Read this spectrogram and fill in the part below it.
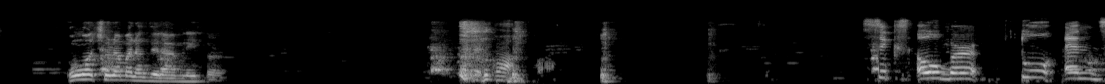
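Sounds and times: person coughing harshly: 4.3 - 5.4.

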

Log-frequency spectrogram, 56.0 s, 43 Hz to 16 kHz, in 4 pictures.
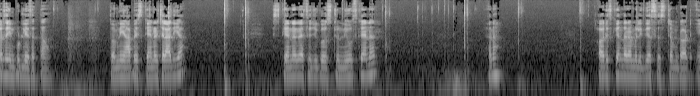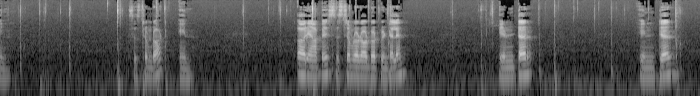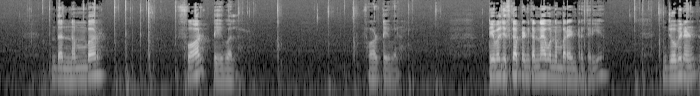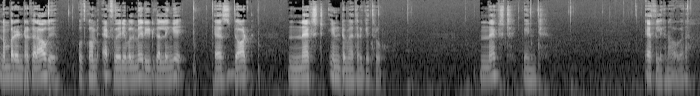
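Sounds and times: computer keyboard typing: 4.4 - 5.0, 7.6 - 9.6, 10.3 - 10.5, 11.6 - 11.8, 14.3 - 15.5, 16.3 - 17.4, 18.8 - 21.9, 23.0 - 24.0, 24.7 - 27.7, 28.4 - 32.0, 32.7 - 33.7, 34.3 - 35.3, 36.1 - 36.9, 40.6 - 41.9, 45.8 - 46.4, 49.3 - 50.3, 51.3 - 54.9.

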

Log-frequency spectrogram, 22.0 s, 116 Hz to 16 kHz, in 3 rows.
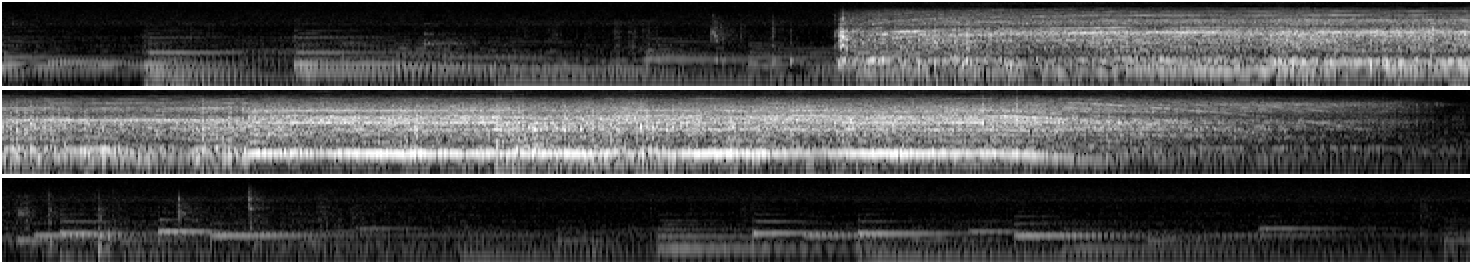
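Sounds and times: electric hand mixer whine: 4.2 - 14.8.

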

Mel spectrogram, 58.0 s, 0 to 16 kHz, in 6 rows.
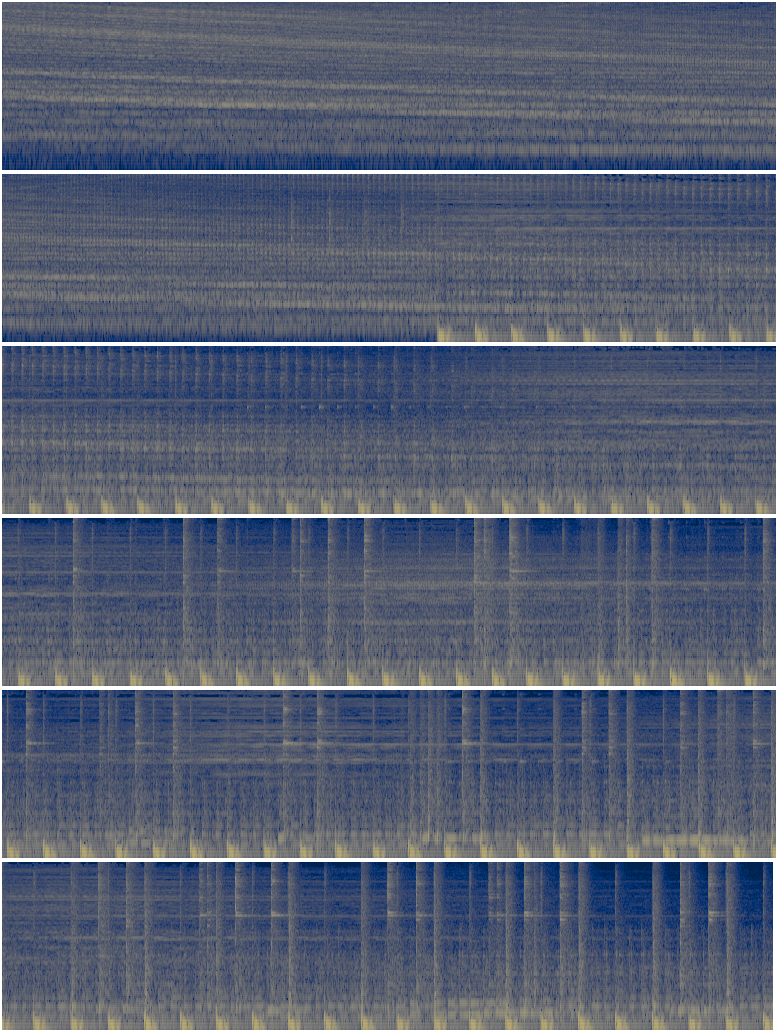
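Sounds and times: gliding synthesizer tones: 1.9 - 58.0
steady kick drum: 15.1 - 58.0.

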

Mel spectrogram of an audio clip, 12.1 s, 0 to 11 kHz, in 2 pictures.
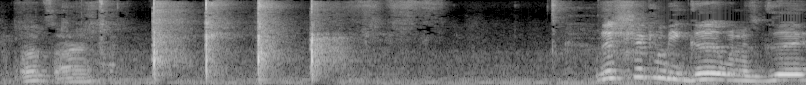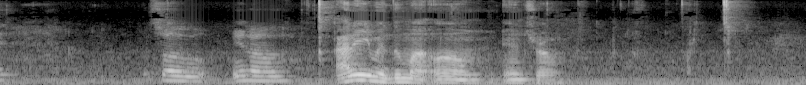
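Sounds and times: hand claps: 1.1 - 2.8.

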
